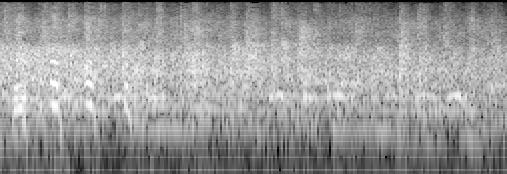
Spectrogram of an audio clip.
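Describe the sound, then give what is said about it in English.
An audience applauds steadily for about three seconds, a dense, even patter of many hands clapping at constant loudness, with a few voices murmuring faintly underneath. “Well, ladies and gentlemen, let's give a big round of applause to Mike Marlin.”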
